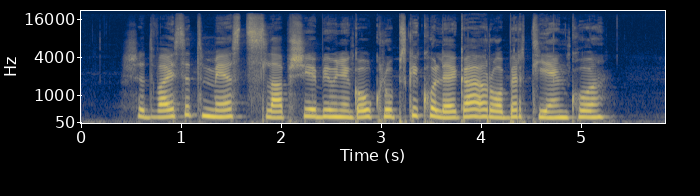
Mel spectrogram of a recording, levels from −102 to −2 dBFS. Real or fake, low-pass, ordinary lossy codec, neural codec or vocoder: fake; 19.8 kHz; none; vocoder, 44.1 kHz, 128 mel bands every 256 samples, BigVGAN v2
